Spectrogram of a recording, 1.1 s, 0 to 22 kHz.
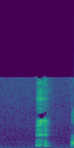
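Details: A child's sudden, sharp, voiced catch breaks a quiet room, and a second one begins at the very end; ordinary hiccups, recorded August 2013.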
